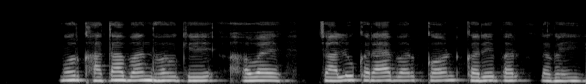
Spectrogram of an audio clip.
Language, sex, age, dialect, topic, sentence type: Chhattisgarhi, male, 18-24, Northern/Bhandar, banking, question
